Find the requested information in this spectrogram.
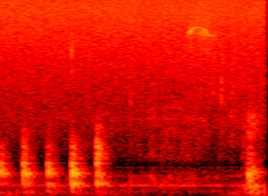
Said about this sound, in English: There's a knock at your door.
